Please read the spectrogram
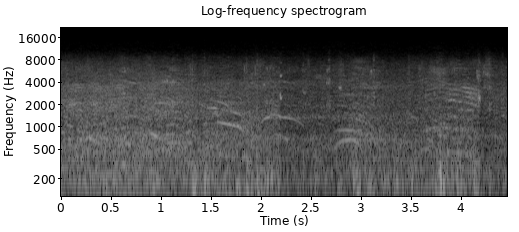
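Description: Arena crowd noise during live basketball play. Sneakers squeak on the hardwood court a few times near the middle, and the ball bounces on the floor.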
